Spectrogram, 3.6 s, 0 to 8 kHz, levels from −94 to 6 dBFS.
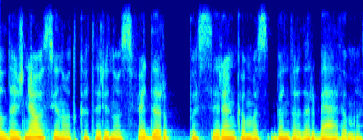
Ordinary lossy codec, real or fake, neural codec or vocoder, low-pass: Opus, 24 kbps; real; none; 7.2 kHz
